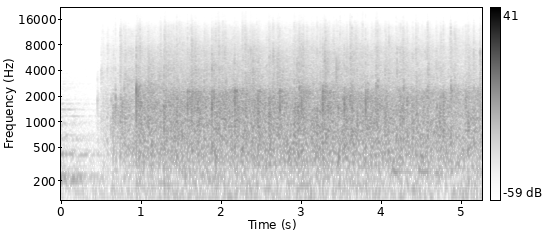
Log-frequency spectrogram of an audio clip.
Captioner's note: audience applauding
